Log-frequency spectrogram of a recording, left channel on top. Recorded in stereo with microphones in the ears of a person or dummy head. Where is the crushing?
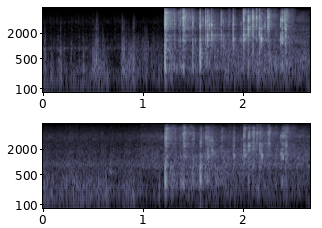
50° left (ahead or behind), 0.9 m.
